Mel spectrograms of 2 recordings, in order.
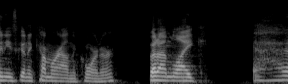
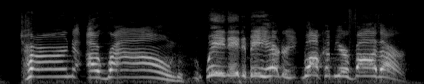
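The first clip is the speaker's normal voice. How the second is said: very high, shrill, loud yell; 11 semitones higher than usual. Retelling calling a child back to the driveway: retelling a yell at his son. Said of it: "I am now yelling".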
